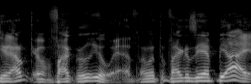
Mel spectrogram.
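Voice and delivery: groggy, dazed, out-of-it, half-stupor rant. Retelling a clash with an FBI agent, imitating Casper's half stupor. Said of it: "in his fucking Denmark half stupor".

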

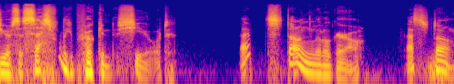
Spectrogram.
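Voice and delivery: very soft, hushed, menacing snarl. Voicing Strahd at the death of his minions; Strahd snarling. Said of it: "He snarls at the death of his minions".

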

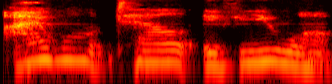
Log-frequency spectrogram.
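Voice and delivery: whispered voice. Retelling a surprise meeting behind a backdrop: retelling a whisper. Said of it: "and I whispered".

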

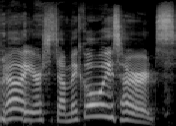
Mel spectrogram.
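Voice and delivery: ordinary delivery

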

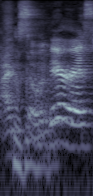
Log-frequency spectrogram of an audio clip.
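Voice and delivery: ordinary talk

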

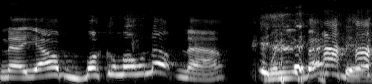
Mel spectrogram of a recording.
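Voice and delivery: high put-on persona voice, announcer style. Imagining her piloting the plane, speaking to passengers in the Annie voice. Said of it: "doing it in the Annie voice".

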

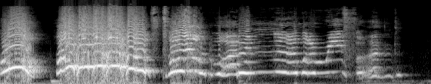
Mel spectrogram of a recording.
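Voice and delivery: play-acted very high, very loud, drawn-out blubbering wail. Retelling diners standing on chairs in a flooded dining room, imitating crying diners. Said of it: "people standing in chairs crying like".

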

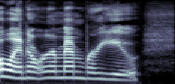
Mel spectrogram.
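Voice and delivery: mock feigned forgetfulness. Retelling how a photographer acted as if she did not remember: imitating someone feigning not remembering. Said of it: "playing, like".

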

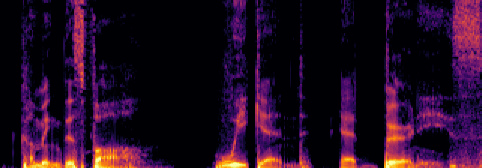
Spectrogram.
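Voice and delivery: deep, breathy movie trailer announcer voice. Mock announcement of 'Weekend at Bernie's', put-on deep voice. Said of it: "with my deep voice".

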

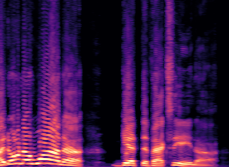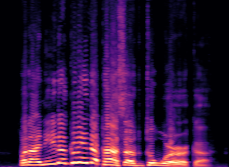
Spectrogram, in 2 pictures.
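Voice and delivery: slow, put-on Italian accent, extra -a on endings. Showing how Italian accents go, a podcast host says this in an Italian accent. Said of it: "With Italian accents, you always put an A at the end".

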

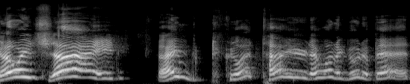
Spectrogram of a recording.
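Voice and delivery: put-on grouchy old man hollering, loud, shrill, slow, drawn out. Picturing going outside to scold the noisemakers: yelling like an old man. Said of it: "start yelling like an old man".

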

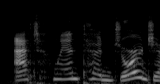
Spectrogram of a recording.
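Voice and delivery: plain

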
